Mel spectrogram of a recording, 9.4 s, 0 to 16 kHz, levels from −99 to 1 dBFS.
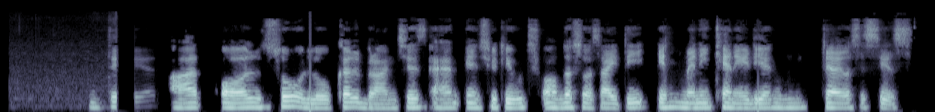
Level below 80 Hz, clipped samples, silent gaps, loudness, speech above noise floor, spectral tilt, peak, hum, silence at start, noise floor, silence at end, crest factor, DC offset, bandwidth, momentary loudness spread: -54 dBFS; under 0.1%; 8.14-8.20 s; -24 LUFS; 37 dB; -6.5 dB/octave; -6 dBFS; none; 0.9 s; -61 dBFS; 0.25 s; 20 dB; under 0.1%; 9.2 kHz; 9 LU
